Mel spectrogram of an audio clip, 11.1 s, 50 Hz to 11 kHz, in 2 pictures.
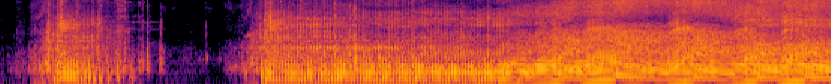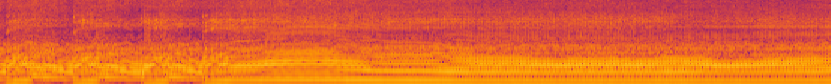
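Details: Brand new, unbroken-in Wemars 6220 clone chainsaw: high two-stroke buzz rising and dipping, then steady clean scream at full revs; normal healthy running.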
